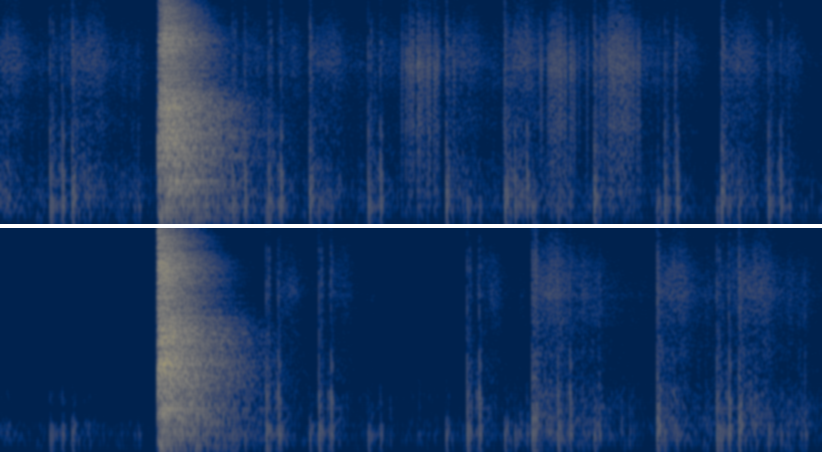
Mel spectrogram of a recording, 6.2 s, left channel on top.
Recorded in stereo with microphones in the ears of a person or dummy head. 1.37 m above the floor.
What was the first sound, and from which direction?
A clap, 85° right.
